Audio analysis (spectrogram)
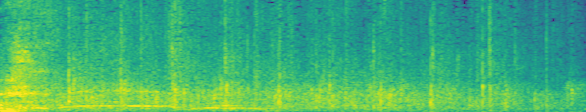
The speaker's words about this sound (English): Yeah, okay. We'll clap for that. You can clap for that, yes.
